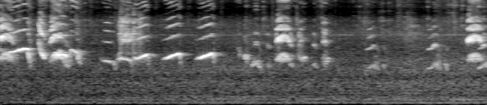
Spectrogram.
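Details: Pet cockatiels, a two-month-old female and an eager young male kept together in a cage during mating attempts; loud grating squawks and rising whistled notes, several in quick irregular succession with brief pauses, harsh broadband bursts between.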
